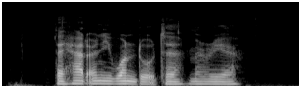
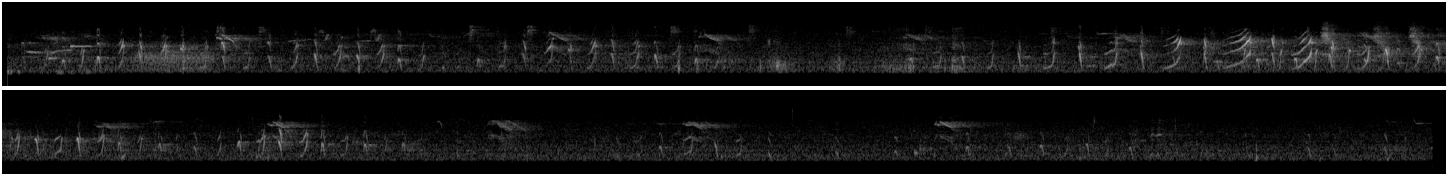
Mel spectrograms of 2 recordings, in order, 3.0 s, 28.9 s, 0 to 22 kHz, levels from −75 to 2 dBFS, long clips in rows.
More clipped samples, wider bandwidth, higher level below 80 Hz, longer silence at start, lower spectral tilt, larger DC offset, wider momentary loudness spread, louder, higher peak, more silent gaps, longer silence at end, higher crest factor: neither; second, 10 kHz vs over 20 kHz; first, -52 dBFS vs under -90 dBFS; about the same, 0.1 s vs 0.05 s; first, -8 dB/octave vs 5.5 dB/octave; neither; second, 6 LU vs 20 LU; first, -21 LUFS vs -36 LUFS; first, -4 dBFS vs -14 dBFS; neither; first, 0.6 s vs 0.15 s; second, 18 dB vs 26 dB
